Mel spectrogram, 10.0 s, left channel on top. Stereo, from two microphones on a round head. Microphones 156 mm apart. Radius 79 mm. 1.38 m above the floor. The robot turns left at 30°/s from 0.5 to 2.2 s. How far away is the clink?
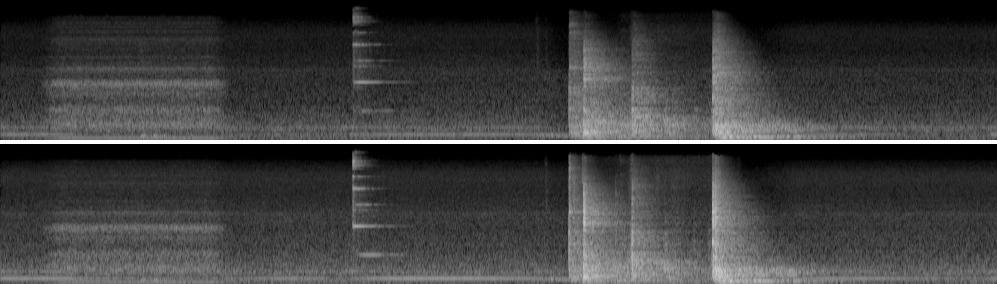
About 1.1 m.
